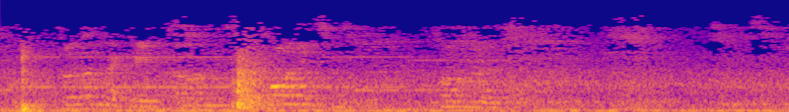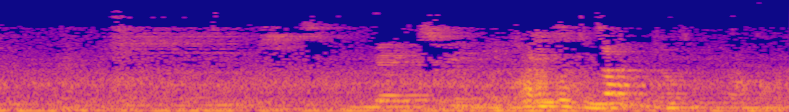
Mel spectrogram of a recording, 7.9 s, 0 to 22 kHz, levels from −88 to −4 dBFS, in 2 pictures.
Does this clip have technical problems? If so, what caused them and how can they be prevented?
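Yes. The whole clip has a watery, swirly texture, with metallic chirps on the bright, noisy parts and smeared attacks. That's likely MP3 compression, and heavy at that: the damage fits a very low bitrate, somewhere around 32 kbps. The encoder runs short of bits, so weak frequency lines get zeroed and flicker on and off from frame to frame. That flicker is the swirl you hear. Nothing comes through above about 19.4 kHz either. To prevent it, keep a lossless master and, if you need MP3, encode at a much higher bitrate.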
